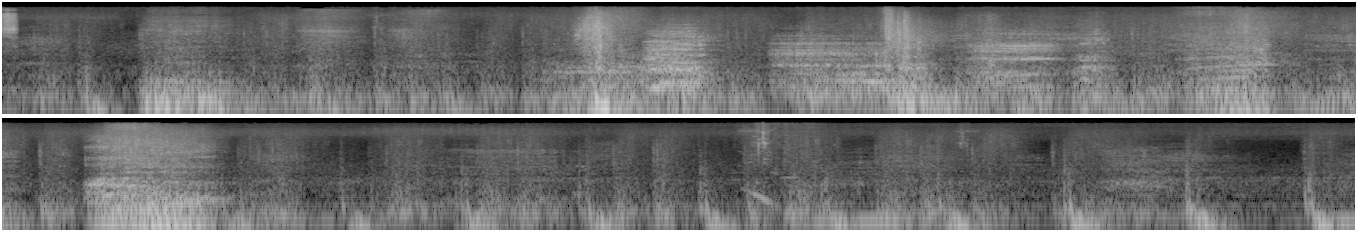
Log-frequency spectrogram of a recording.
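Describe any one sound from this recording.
Large horned beasts bellow and grunt in deep, rumbling calls.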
